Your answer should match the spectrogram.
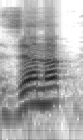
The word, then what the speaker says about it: जनक: देखिए जे ए से ज होगा, एन ए से न, और के से क का उच्चारण लास्ट में क्या होगा, आधा हो जाएगा, ठीक है ना, जनक। देख रहे हैं ना, उच्चारण इसका लास्ट में आधा हो रहा है, क का, जनक, ऐसे हो रहा है, ठीक है।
